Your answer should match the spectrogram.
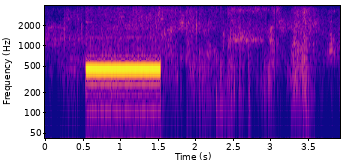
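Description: A telephone dial tone sounds while a call is being placed, a loud, steady tone at one pitch lasting about a second. After it comes only faint, low background noise.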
